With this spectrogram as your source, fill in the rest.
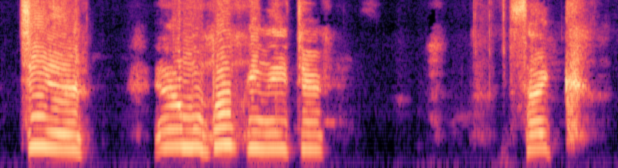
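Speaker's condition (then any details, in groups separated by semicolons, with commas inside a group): Traumatic brain injury; voice affected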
